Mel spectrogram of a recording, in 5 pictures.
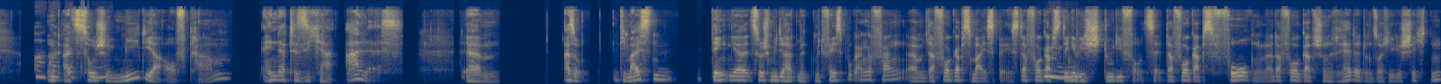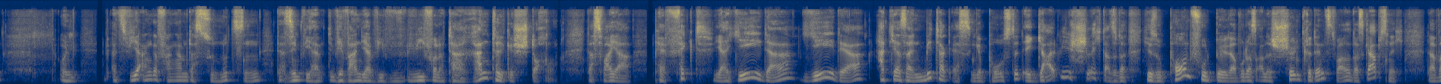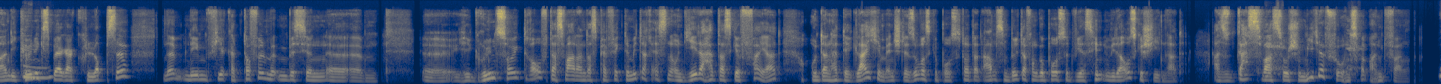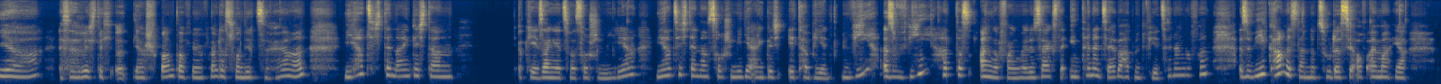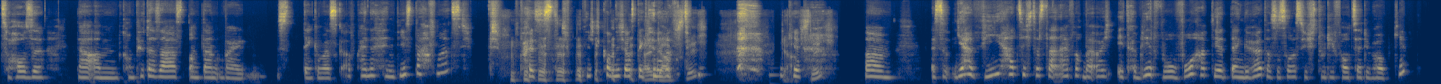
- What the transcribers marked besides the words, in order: surprised: "Oh Gott, okay"; stressed: "alles"; stressed: "jeder, jeder"; in English: "porn food"; giggle; laughing while speaking: "Ich weiß es nicht, ich … Generation. Okay. Ähm"; laugh; laughing while speaking: "Nein, gab's nicht. Gab's nicht"
- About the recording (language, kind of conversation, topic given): German, podcast, Wie hat Social Media deine Unterhaltung verändert?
